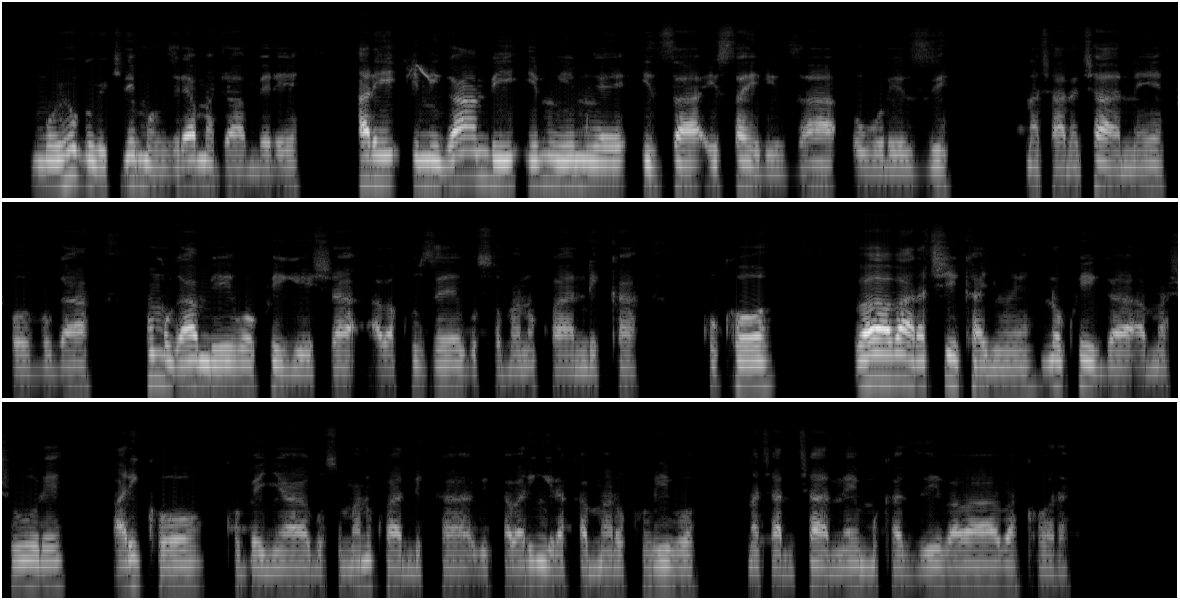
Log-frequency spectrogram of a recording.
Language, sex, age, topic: Rundi, male, 36-49, education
